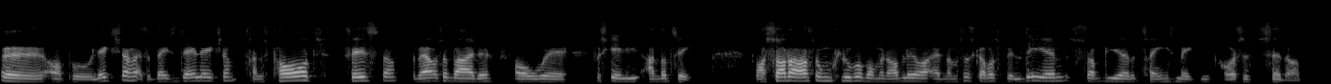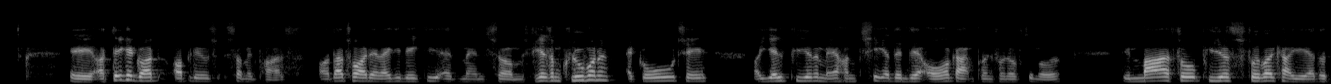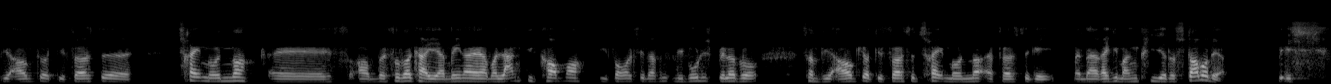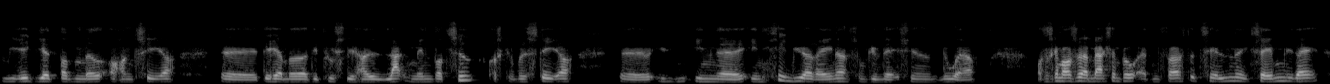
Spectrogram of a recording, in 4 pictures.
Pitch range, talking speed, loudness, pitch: 130-165 Hz, 200 wpm, -33 LUFS, 145 Hz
